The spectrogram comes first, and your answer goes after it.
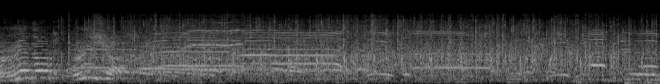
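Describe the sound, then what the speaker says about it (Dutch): Crowd applause and cheering at a cyclocross race event honoring rider Richard Groenendaal, clapping under a layer of music and tonal sounds, fairly loud and continuous. "Een groot applaus voor ridder Richard."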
